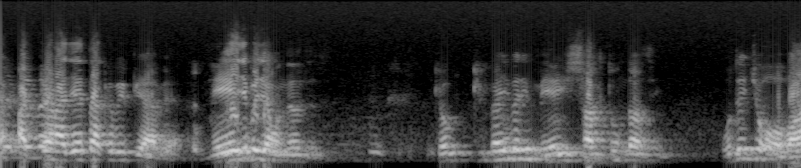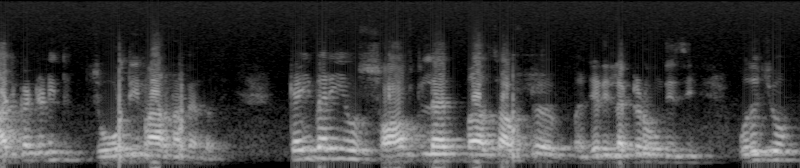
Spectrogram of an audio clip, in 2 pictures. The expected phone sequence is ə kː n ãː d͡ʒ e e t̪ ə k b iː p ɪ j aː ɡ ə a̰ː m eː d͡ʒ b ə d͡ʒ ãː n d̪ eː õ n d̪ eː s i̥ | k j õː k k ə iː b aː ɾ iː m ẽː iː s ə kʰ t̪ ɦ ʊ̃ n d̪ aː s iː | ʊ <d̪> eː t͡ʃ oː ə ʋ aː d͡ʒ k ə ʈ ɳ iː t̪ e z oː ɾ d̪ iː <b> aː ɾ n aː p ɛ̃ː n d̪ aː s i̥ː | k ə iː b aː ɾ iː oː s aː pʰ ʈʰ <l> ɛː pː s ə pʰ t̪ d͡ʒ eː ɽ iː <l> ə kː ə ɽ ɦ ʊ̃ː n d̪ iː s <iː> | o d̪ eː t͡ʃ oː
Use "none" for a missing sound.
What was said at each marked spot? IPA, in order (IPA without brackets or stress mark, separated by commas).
d̪, m, l, l, iː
